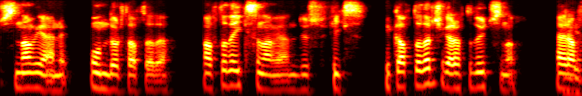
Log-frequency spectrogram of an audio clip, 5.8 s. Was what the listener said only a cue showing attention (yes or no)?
no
